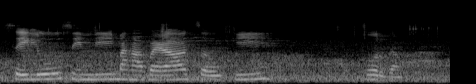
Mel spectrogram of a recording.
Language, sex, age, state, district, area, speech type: Marathi, female, 45-60, Maharashtra, Wardha, urban, spontaneous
